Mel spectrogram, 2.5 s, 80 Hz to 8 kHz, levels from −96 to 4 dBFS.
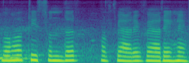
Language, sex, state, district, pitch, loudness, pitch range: Hindi, female, Madhya Pradesh, Umaria, 210 Hz, -15 LUFS, 200-215 Hz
